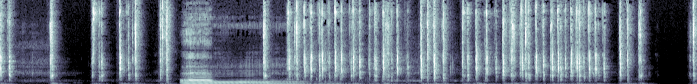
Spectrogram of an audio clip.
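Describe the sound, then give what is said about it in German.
Rapid, uneven keystrokes clatter on a computer keyboard as notes are typed, with crisp clicks throughout and a short stretch of voice partway through. “Ich schreibe mir das nur gerade mal mit auf, ja.”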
